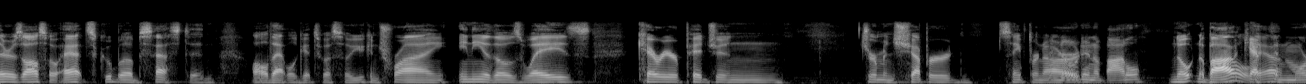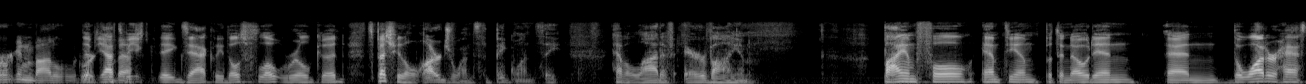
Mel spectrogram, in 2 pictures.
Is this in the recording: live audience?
no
